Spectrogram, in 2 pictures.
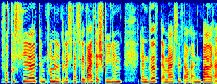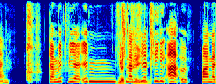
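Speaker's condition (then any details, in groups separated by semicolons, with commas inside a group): Deafness; deaf since birth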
